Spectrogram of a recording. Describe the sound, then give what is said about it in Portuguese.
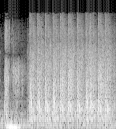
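A burst of rapid gunfire sound effect, police shooting after a car passes them: about a dozen sharp shots firing in quick, steady succession after a low heavy thud at the start. Loud, with no voices. “Os policiais atiram depois que vocês passam”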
